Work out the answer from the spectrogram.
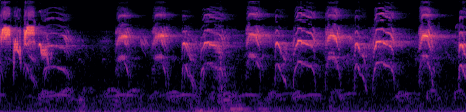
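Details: Double-collared seedeater singing in the 'canto do rio' style: a long, busy run of rapid chirps and sharp slurred notes repeated at a quick, fairly even pace, with faint low background noise.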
